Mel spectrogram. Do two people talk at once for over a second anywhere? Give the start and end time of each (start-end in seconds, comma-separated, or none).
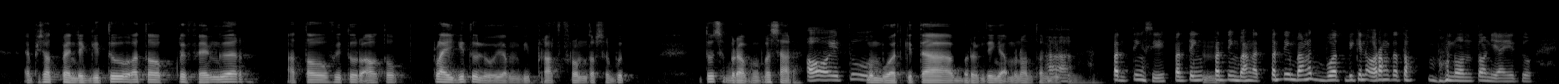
none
